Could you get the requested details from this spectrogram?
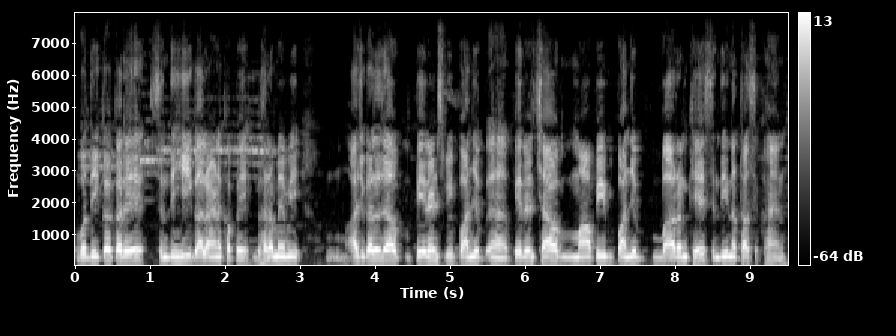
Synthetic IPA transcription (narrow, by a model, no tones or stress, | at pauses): ʋɐd̪ʱiːkkɐɾesɪ̃nd̪ʱiiɠaːl̤aːɪɽ̃kʰɐpeɡʱɐɾə̆mẽbɪ | ɐ̰d͡ʑkɐl̤d͡ʑaːpeːɾẽːɳʈsbɪpɐ̃ɦɪ̃ɲd͡ʑepeːɾẽːɳʈst͡ɕʰaːmãːpibɪpɐ̃ɦɪ̃ɲd͡ʑeɓaːɾənɪ̆kʰeːsɪ̃nd̪ʱinɐt̪ʰasɪkʰaːɪnɪ̆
